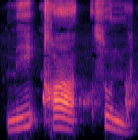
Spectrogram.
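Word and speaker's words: مقص: Miqasun. Miqassun. Miqasun. Miqassun. T'appuies sur Sod. Miqashun. Là. Miqassun. Miqasun. Miqassun. Miqasun. Voilà. Et à l'arrêt, comment on va le prononcer? Miqas. Très bien. Miqas.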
